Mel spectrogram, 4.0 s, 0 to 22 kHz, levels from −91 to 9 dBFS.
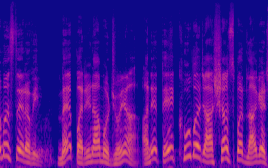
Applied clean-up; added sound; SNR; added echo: neural mask model DeepFilterNet 3.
